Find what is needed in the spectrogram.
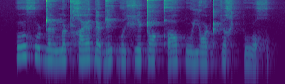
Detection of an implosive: present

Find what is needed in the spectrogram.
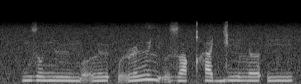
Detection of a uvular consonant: present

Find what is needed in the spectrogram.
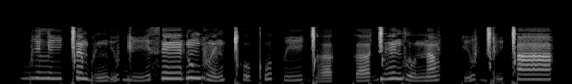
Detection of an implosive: present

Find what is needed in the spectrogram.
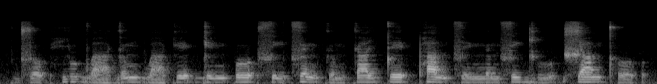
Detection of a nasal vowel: absent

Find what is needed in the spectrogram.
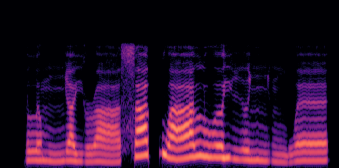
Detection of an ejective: absent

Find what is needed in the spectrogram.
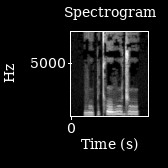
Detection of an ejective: absent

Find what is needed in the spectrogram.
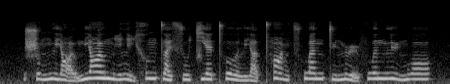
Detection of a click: absent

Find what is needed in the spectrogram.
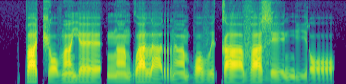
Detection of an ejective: absent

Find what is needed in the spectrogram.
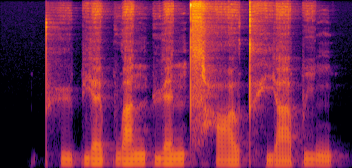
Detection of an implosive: absent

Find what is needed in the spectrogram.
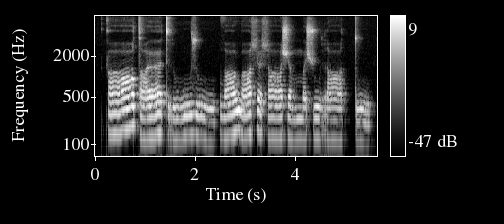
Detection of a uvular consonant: absent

